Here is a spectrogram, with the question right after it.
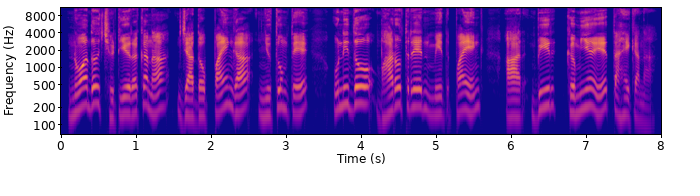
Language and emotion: Santali, neutral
